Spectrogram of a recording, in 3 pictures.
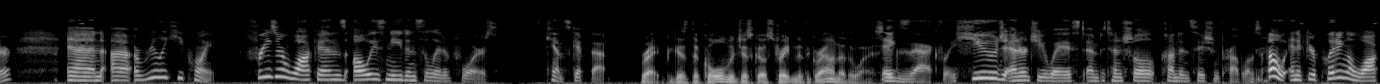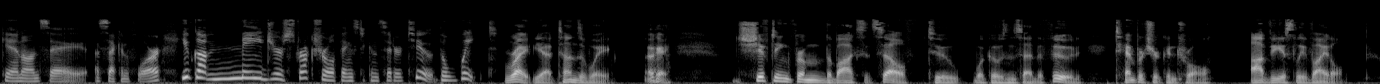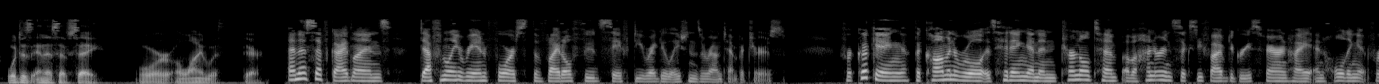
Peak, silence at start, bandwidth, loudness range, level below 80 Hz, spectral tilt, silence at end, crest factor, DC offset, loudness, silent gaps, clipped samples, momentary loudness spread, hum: -4 dBFS; 0 s; 8.8 kHz; 5 LU; -44 dBFS; -5 dB/octave; 0 s; 24 dB; under 0.1%; -26 LUFS; 30.31-30.43 s; under 0.1%; 13 LU; none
